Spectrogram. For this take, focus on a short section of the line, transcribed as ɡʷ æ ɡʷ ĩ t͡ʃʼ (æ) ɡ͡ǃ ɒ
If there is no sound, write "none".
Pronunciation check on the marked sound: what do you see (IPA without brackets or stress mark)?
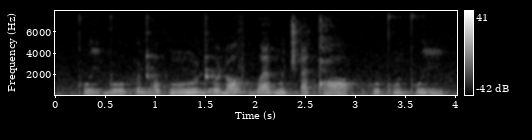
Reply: æ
